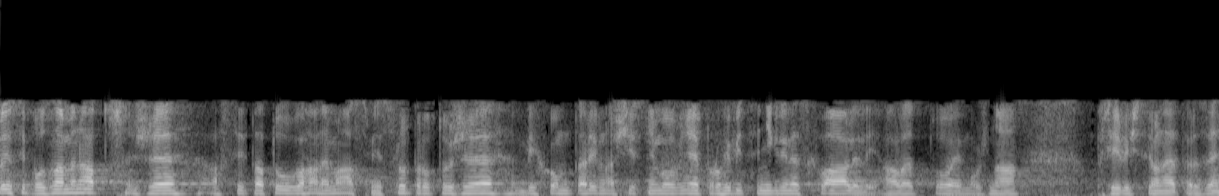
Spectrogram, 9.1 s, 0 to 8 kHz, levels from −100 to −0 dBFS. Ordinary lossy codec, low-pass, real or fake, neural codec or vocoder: AAC, 16 kbps; 7.2 kHz; real; none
